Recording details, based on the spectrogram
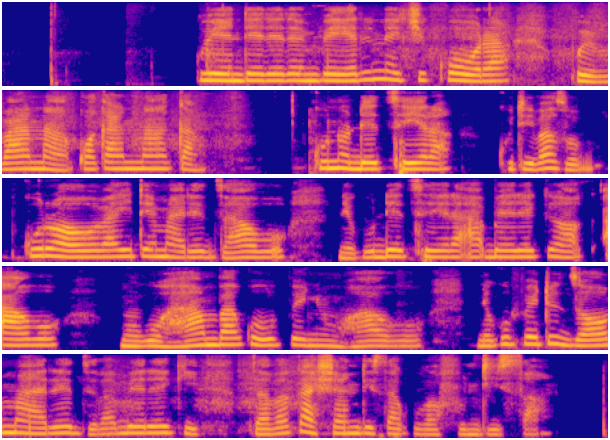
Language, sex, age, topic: Ndau, female, 18-24, education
